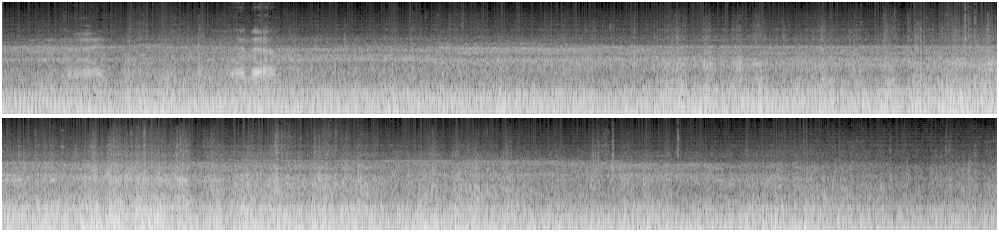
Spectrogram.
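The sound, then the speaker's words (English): A bus engine running after a roll start on a remote road above a wide valley: a heavy, steady low rumble with rattling road and body noise, loud throughout with no pauses. “There's a roll start here on the bus.”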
